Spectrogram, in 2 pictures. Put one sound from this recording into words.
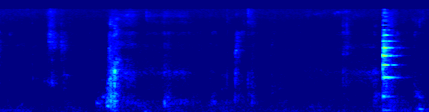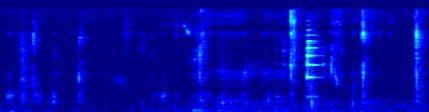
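Crisp fries crunch as a young man bites into them.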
